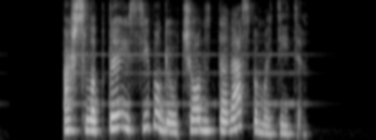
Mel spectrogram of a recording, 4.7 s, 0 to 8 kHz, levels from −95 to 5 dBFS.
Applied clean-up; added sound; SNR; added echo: neural mask model RNNoise.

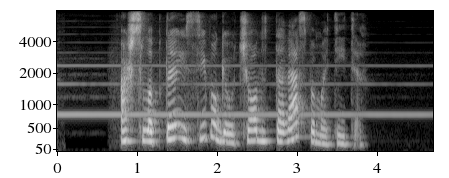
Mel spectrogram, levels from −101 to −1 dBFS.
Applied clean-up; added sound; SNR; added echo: none; Wind instrument, woodwind instrument; 15 dB; none.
